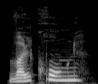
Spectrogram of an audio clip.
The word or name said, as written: voldkrone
